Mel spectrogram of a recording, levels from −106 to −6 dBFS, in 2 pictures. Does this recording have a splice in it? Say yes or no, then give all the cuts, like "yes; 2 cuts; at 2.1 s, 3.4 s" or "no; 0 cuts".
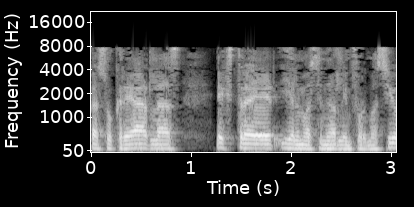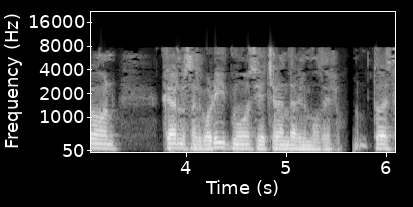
no; 0 cuts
